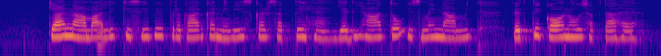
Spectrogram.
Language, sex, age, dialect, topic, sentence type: Hindi, female, 18-24, Garhwali, banking, question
